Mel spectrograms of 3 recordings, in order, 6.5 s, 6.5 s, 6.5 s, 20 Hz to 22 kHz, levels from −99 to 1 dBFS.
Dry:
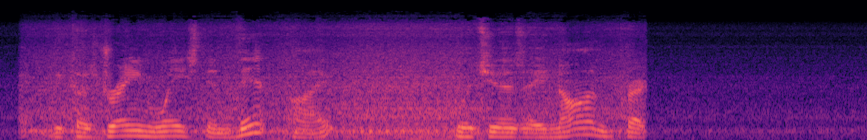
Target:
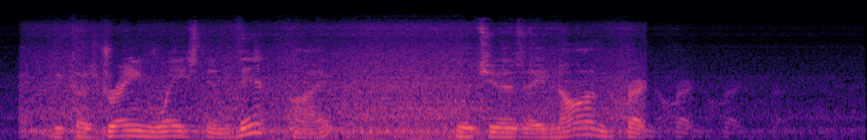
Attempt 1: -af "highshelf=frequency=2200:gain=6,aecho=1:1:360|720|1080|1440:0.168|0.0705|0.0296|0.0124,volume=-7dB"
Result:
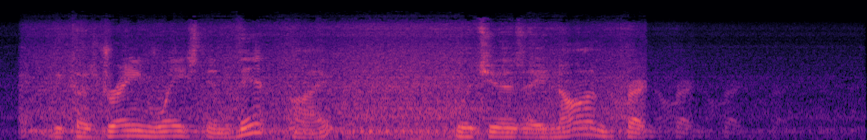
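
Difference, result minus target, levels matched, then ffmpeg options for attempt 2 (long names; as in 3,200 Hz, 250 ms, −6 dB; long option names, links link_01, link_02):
4,000 Hz band +3.5 dB
-af "aecho=1:1:360|720|1080|1440:0.168|0.0705|0.0296|0.0124,volume=-7dB"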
